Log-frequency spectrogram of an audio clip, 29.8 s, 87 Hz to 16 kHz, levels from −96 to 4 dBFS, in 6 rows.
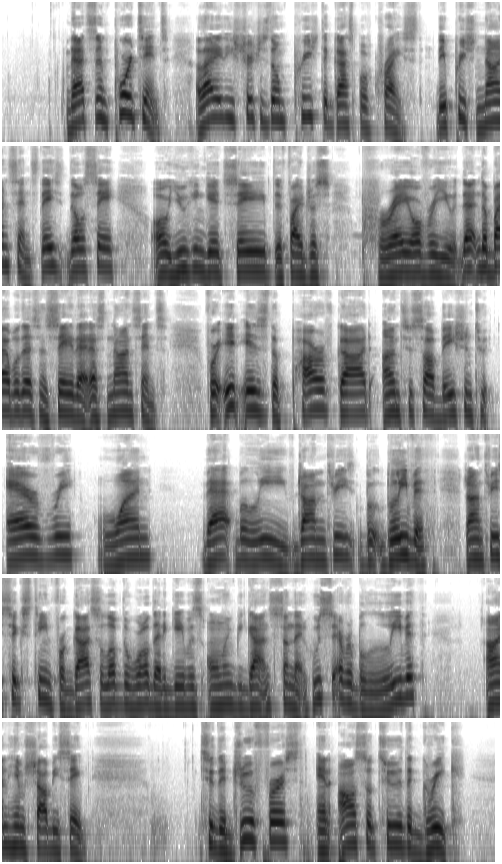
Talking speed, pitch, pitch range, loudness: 175 wpm, 165 Hz, 145-180 Hz, -17 LUFS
